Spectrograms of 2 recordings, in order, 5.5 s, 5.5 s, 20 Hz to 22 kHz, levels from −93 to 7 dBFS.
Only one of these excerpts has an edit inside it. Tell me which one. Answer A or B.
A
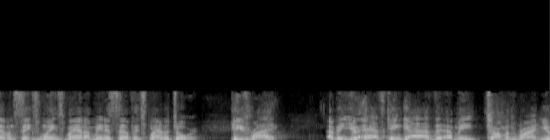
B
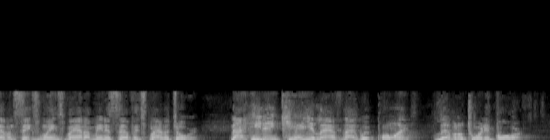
B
